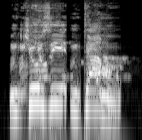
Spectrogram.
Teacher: So this M prefix is a syllable of its own. Mchuzi, 3 syllables.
